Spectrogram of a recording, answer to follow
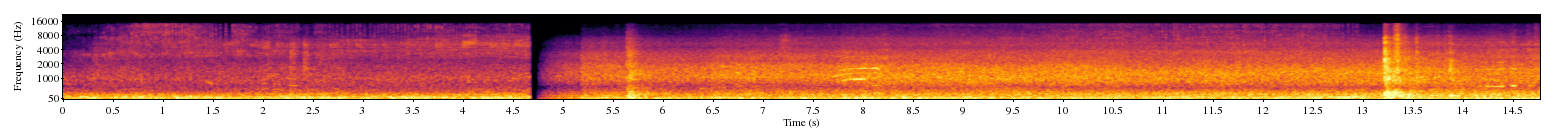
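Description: Outdoor street ambience with a steady traffic hum, broken by an abrupt cut about a third of the way in. Near the end, a sharp loud knock as a bike lands on a concrete ledge.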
